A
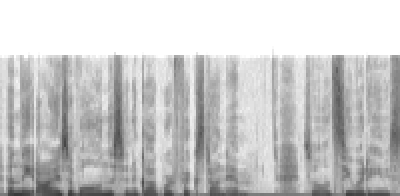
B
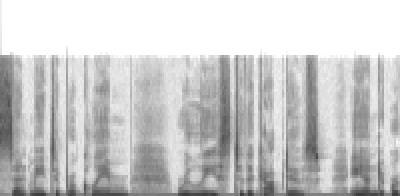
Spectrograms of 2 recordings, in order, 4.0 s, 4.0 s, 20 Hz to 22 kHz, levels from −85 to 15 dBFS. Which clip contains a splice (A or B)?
A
